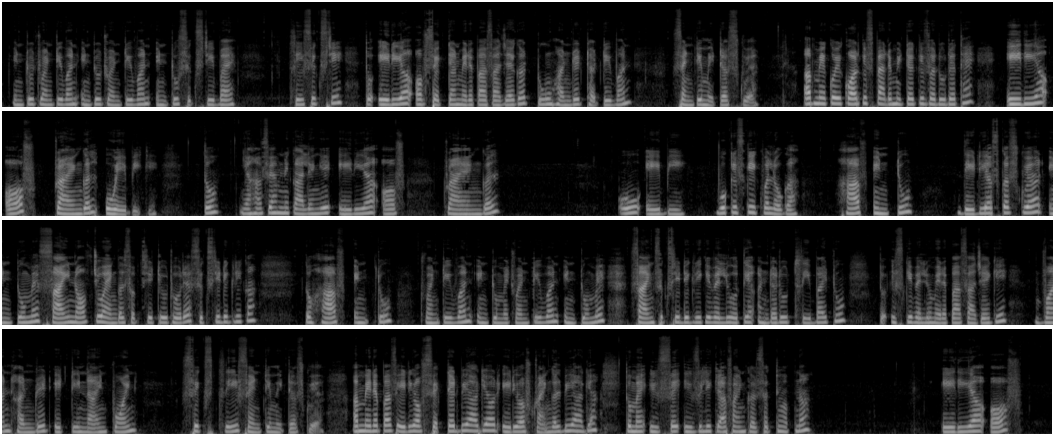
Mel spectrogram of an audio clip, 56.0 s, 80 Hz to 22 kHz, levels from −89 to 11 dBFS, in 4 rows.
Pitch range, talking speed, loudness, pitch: 175-200 Hz, 150 wpm, -32 LUFS, 185 Hz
